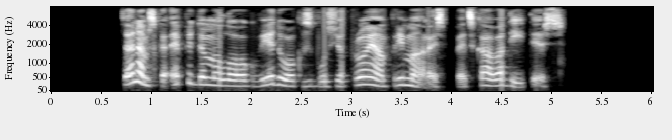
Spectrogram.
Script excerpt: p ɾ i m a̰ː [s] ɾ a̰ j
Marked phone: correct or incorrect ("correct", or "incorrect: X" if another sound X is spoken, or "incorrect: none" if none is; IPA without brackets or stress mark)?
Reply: incorrect: none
